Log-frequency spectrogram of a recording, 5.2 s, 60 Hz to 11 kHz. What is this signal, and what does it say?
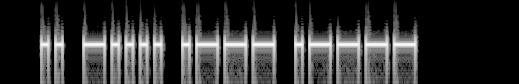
Morse code, heard as a keyed tone, about 17 wpm, 700 Hz. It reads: I6J1
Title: Four Challenging Letter-Number Combinations 17wpm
